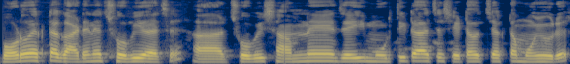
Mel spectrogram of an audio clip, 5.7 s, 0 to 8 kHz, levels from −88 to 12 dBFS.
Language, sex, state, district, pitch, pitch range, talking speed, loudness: Bengali, male, West Bengal, Kolkata, 150 Hz, 140-160 Hz, 170 wpm, -15 LUFS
